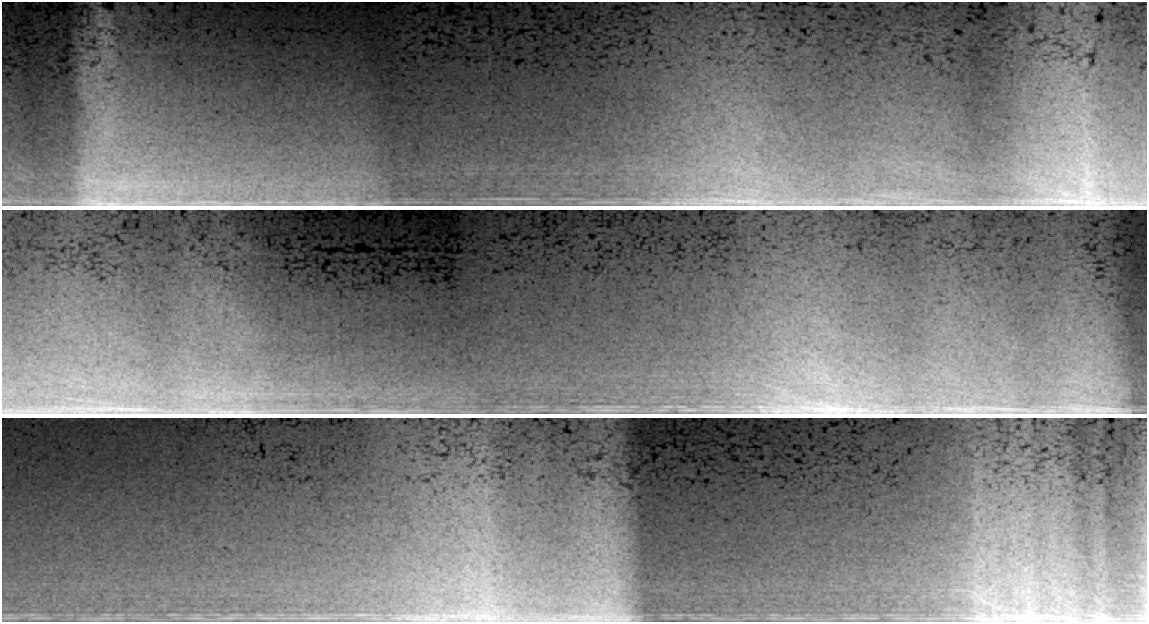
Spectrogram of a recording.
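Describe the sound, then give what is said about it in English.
NASCAR race car engines roar around the track in loud, repeated surges, each swell of revving rising then easing off before the next, with no talk over the engine noise. “Dave pushing him just behind it as we're going to go NASCAR crank it up.”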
